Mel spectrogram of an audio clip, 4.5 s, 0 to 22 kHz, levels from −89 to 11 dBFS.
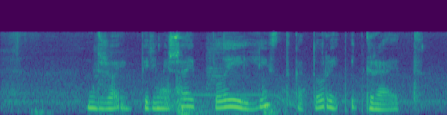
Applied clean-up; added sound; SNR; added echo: none; Printer; 11 dB; none.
